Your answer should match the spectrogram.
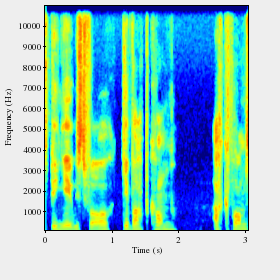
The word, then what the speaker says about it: Akpom: Akpom. – Akpom.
